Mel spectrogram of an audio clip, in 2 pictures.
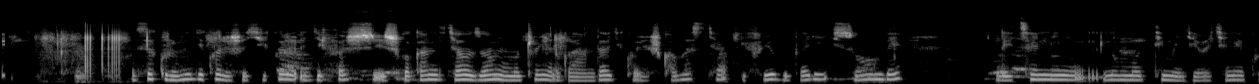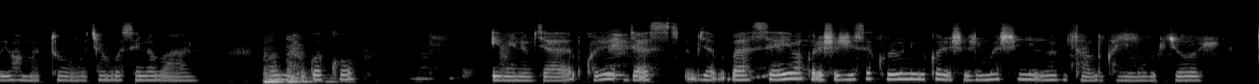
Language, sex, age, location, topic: Kinyarwanda, female, 18-24, Gakenke, government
